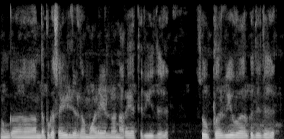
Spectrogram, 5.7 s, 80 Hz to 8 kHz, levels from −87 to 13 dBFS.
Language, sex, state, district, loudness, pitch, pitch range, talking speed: Tamil, male, Karnataka, Chamarajanagar, -17 LUFS, 105 Hz, 100-105 Hz, 125 wpm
